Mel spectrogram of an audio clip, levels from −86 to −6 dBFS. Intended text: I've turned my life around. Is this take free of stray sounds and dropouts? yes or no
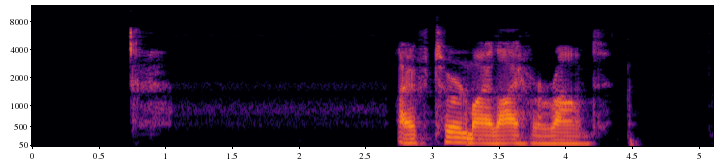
yes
